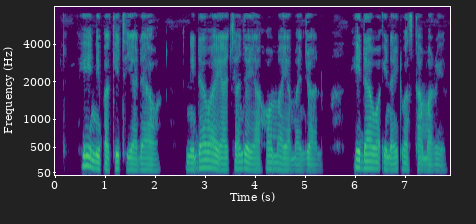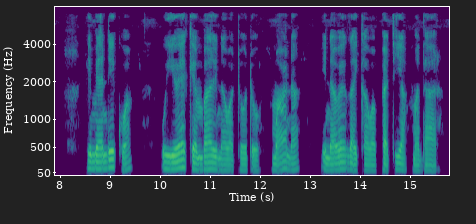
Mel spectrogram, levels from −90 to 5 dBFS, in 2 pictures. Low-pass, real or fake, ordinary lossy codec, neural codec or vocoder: 7.2 kHz; fake; MP3, 48 kbps; vocoder, 44.1 kHz, 128 mel bands every 256 samples, BigVGAN v2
